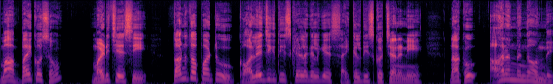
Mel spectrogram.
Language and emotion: Telugu, happy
